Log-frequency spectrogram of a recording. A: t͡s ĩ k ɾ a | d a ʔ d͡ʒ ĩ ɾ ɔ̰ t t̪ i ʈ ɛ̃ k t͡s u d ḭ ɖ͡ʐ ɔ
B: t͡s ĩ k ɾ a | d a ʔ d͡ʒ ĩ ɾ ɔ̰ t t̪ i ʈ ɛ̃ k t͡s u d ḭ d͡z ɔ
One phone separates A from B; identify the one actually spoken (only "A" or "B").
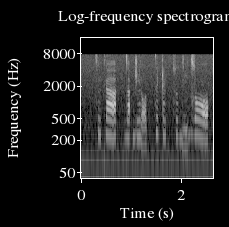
B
